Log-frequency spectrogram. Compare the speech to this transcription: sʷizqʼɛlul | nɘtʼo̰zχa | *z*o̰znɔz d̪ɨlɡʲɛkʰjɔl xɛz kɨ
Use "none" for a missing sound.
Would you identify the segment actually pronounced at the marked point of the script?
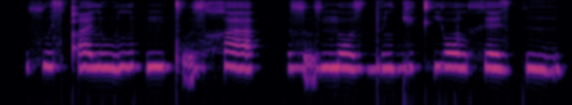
z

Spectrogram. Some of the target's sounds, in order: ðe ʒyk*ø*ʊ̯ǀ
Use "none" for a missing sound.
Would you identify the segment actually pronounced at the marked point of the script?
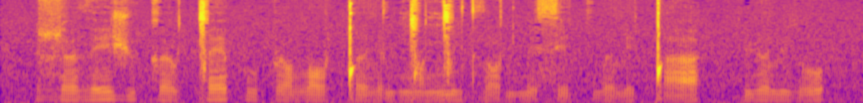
œ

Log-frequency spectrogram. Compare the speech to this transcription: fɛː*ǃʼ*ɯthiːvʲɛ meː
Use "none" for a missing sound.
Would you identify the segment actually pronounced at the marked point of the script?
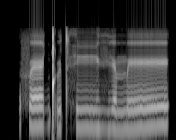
ǃʼ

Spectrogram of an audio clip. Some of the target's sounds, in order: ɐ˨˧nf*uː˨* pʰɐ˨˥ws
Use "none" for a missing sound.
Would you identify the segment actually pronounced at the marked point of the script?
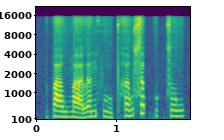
uː˨˩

